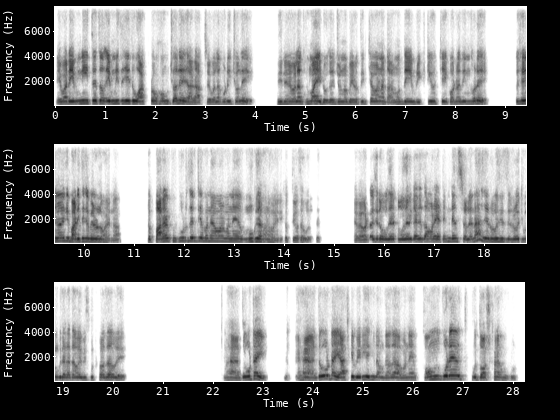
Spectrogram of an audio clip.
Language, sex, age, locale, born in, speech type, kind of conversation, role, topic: Bengali, male, 18-19, bn-IN, India, conversation, unstructured, none, আপনার প্রিয় প্রাণী কোনটি, আর কেন?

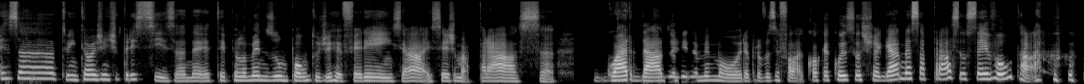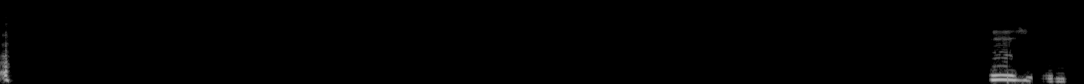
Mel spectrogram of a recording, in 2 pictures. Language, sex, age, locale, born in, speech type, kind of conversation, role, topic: Portuguese, female, 30-34, pt-BR, Brazil, conversation, podcast, guest, Que conselho você daria para quem nunca viajou sozinho?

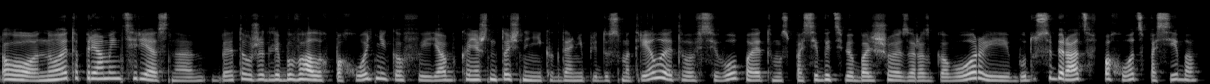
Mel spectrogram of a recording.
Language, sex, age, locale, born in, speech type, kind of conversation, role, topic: Russian, female, 30-34, ru-RU, Belarus, read, expert-assistant, asker, Правда ли, что во время похода можно пить воду прямо из ручья без фильтрации?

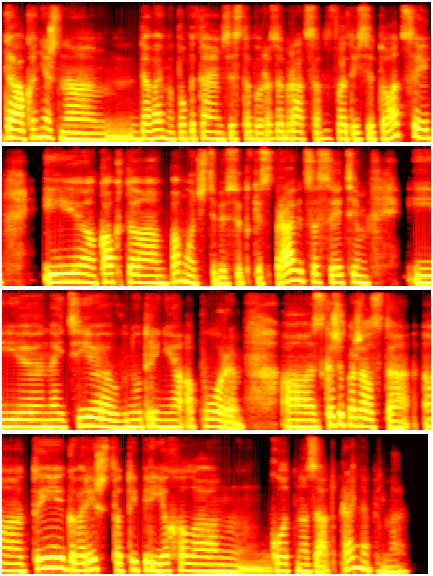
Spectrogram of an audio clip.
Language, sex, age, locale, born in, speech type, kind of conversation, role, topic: Russian, female, 30-34, ru-RU, Ukraine, conversation, advice, advisor, Как мне найти новые опоры после больших перемен?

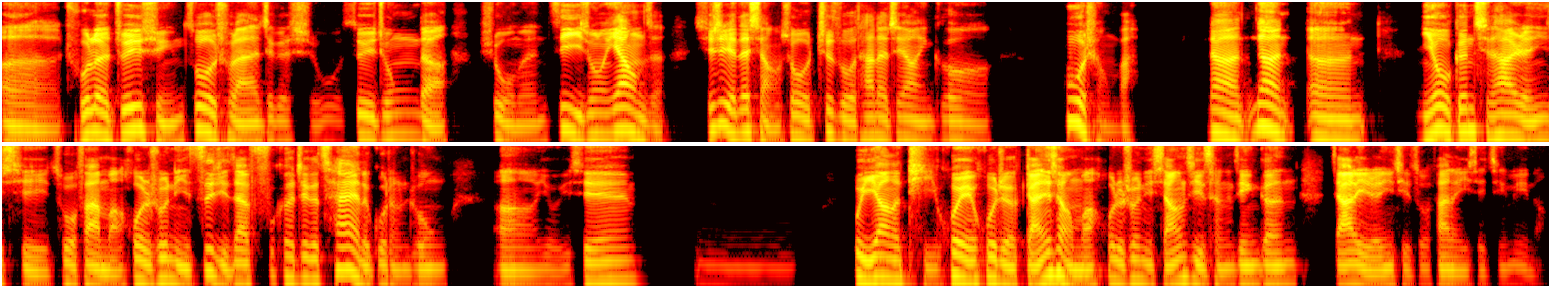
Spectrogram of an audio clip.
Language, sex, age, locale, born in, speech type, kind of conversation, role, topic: Chinese, male, 20-24, zh-CN, China, conversation, podcast, host, 你是如何保持与故土的联系的？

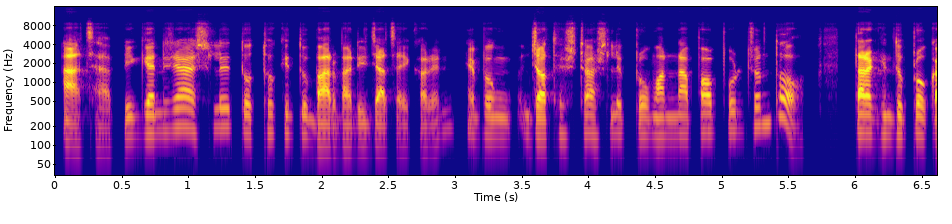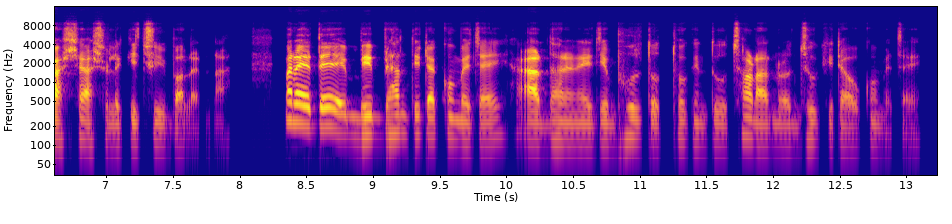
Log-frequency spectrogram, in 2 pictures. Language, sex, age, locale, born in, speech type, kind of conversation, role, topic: Bengali, male, 30-34, bn-BD, Bangladesh, read, expert-assistant, expert, বহির্জাগতিক প্রাণ নিয়ে গবেষণার সময় বিজ্ঞানীরা কীভাবে জানেন, কোন খবর বা তথ্য আসলেই বিশ্বাসযোগ্য?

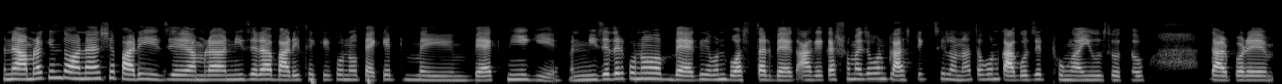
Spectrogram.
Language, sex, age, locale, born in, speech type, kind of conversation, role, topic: Bengali, female, 30-34, bn-IN, India, conversation, unstructured, none, আপনি কীভাবে পরিবেশবান্ধব জীবনযাপন শুরু করতে পারেন?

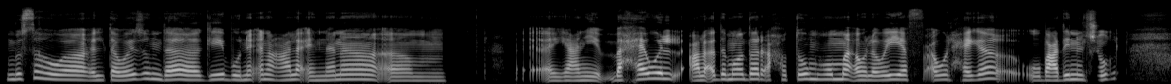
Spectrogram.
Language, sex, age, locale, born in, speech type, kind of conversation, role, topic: Arabic, female, 30-34, ar-EG, Egypt, conversation, podcast, guest, إزاي بتحافظ/ي على توازن بين الشغل وحياتك الشخصية؟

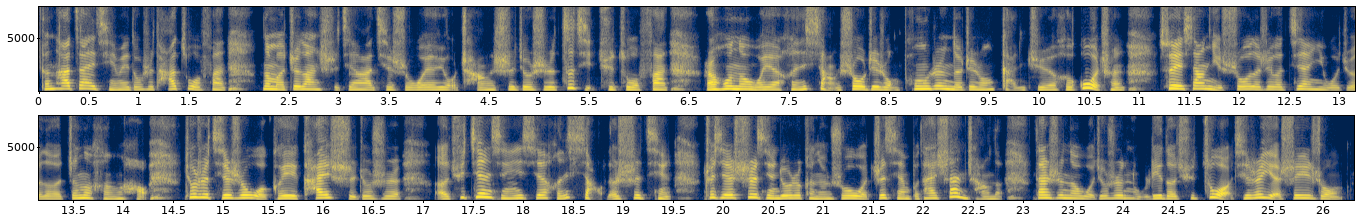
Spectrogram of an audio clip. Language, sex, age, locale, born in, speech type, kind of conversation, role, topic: Chinese, female, 30-34, zh-CN, China, conversation, advice, user, 在一段关系结束后，我该如何重建自己的生活？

